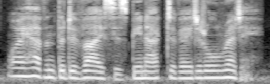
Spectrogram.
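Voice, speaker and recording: An actress playing a cool, determined imperial secret agent in a video game, with a terse, confrontational manner. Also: female voice, on the low side, moderate pace, warm tone, a little hiss or hum, lightly acted. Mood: cool resolve.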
